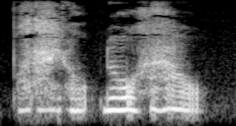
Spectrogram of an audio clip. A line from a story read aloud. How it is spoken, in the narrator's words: heart moaned inside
